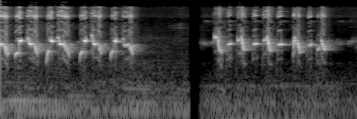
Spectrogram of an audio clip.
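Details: Rapid bubbling song of a Yellow-vented bulbul, in varied style that prompts other bulbuls to reply: two phrases of quick, slurred, dipping notes, roughly three per second, separated by a brief quiet gap.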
